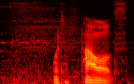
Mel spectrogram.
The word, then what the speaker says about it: waterfowl: Waterfowls, that's how it's pronounced.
